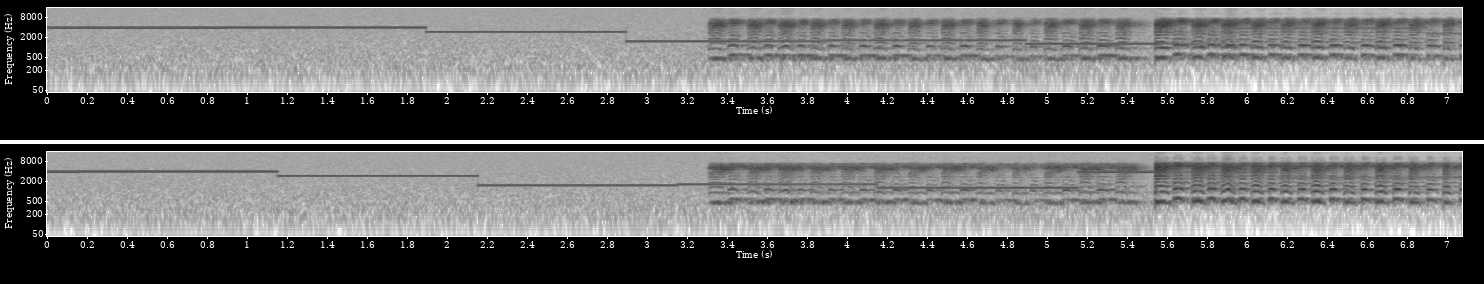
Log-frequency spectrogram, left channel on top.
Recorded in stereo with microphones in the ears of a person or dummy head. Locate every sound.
3.3 s a squeak: 10° left (ahead or behind), 3.5 m
5.5 s a squeak: 20° right (ahead or behind), 2.0 m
